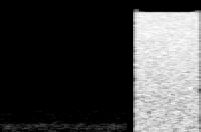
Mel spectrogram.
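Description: Near silence, then a little over a second in a short burst of loud static hiss, about half a second long, that starts and cuts off abruptly.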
